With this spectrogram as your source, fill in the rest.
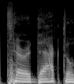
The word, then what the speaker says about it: pterodactyl: can never hear a pterodactyl go to the bathroom take give up cuz the p is silent cuz P at the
